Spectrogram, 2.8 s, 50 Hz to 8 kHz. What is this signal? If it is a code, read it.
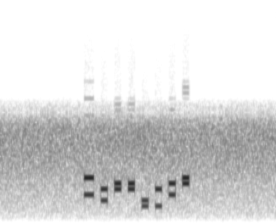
Multi-frequency trunk signalling (R1, as on North American trunks), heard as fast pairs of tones, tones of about 70 ms, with phone line noise. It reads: KP 500149 ST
